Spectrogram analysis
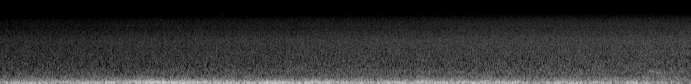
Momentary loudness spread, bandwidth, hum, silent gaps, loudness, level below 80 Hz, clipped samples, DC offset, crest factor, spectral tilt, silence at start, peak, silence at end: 6 LU; 12 kHz; none; none; -25 LUFS; -24 dBFS; under 0.1%; under 0.1%; 16 dB; -6.5 dB/octave; 0 s; -8 dBFS; 0 s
